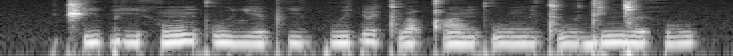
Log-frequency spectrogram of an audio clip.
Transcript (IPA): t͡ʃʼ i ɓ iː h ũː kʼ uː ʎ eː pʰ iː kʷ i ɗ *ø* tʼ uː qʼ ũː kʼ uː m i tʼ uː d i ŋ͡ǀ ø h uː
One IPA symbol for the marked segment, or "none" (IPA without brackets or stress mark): ø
